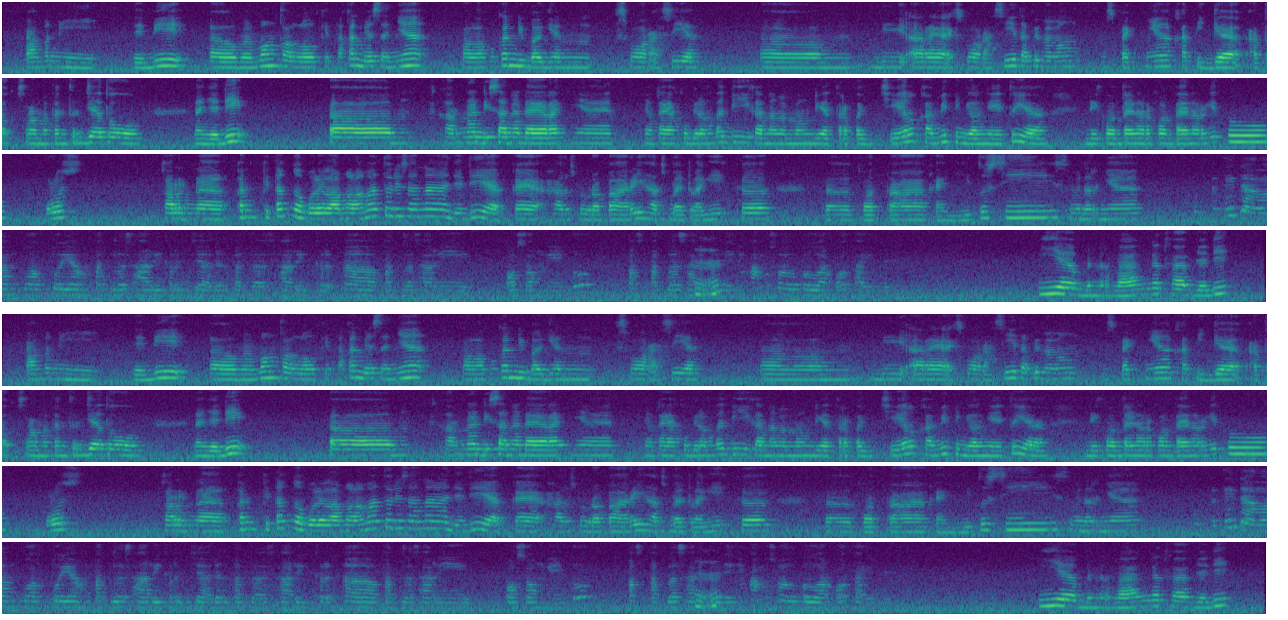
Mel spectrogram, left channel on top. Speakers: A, on the left; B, on the right.
A: company. Jadi eh, memang kalau kita kan biasanya kalau aku kan di bagian eksplorasi ya em, di area eksplorasi tapi memang speknya K3 atau keselamatan kerja tuh. Nah jadi em, karena di sana daerahnya yang kayak aku bilang tadi karena memang dia terpencil kami tinggalnya itu ya di kontainer-kontainer gitu. Terus karena kan kita nggak boleh lama-lama tuh di sana jadi ya kayak harus beberapa hari harus balik lagi ke, eh, kota kayak gitu sih sebenarnya
B: Berarti dalam waktu yang 14 hari kerja dan 14 hari ker eh, 14 hari kosongnya itu pas 14 hari
A: Mm-mm.
B: kerjanya kamu selalu keluar kota gitu ya?
A: iya bener banget Feb jadi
